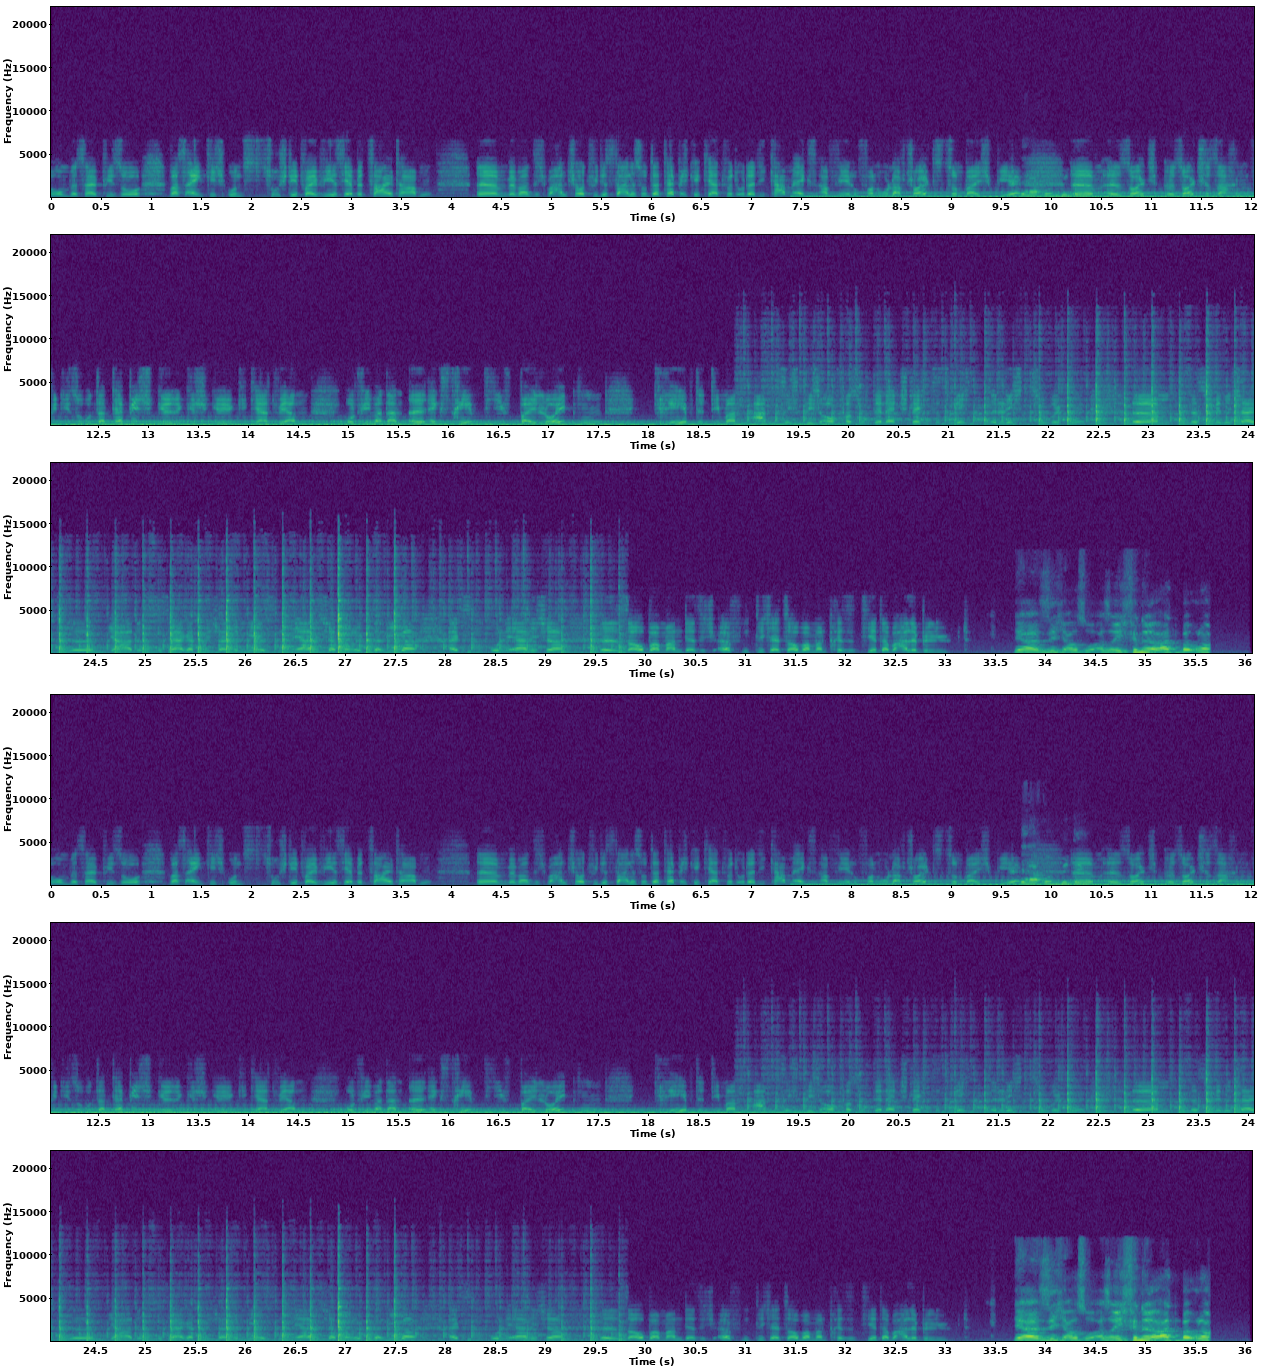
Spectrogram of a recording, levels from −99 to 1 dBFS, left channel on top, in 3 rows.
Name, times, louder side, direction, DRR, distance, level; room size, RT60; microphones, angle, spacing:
voice 1, 0.0-33.1, left 3 dB, 50° left, 5.3 m, -40 dB
sound 1, 7.4-20.0, equal, 5° right, 5.0 m, -35 dB
voice 2, 9.7-10.4 33.7-35.7, right 4 dB, 50° right, 1.7 m, -27 dB
sound 2, 18.9-29.8, left 3 dB, 20° left, 3.7 m, -39 dB
head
